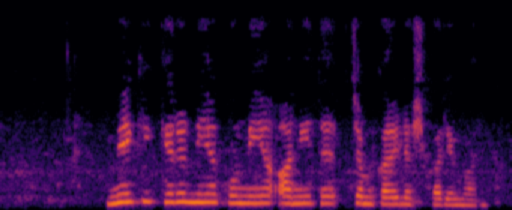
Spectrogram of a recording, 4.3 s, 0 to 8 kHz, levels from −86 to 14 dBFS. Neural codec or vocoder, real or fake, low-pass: vocoder, 44.1 kHz, 128 mel bands every 256 samples, BigVGAN v2; fake; 7.2 kHz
